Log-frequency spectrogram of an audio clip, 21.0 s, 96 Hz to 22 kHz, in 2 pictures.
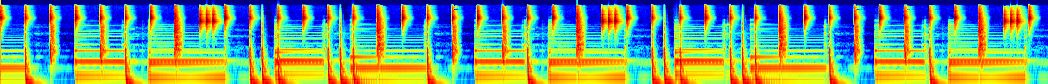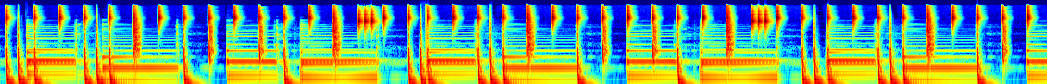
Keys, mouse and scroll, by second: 6.0-7.4 drag, 7.4 ctrl+r, 11.2-12.4 drag, 12.4 ctrl+r, 12.5 click.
